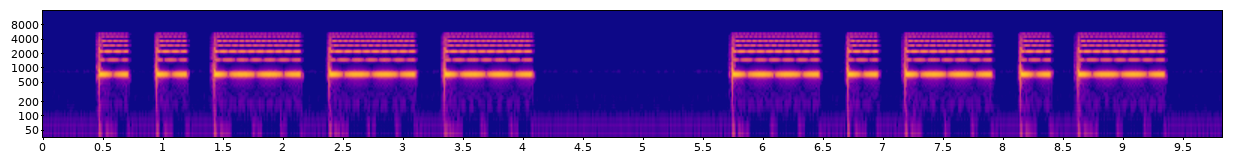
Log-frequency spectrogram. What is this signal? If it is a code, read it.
Morse code, heard as a keyed tone, about 5 wpm, 3700 Hz, with noise. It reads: 2 <KA>
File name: Morze-HA2MN / hang / 14 280 HA2MN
